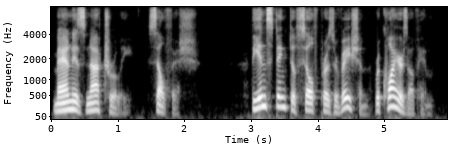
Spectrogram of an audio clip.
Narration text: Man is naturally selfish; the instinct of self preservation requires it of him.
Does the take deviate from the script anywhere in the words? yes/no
yes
